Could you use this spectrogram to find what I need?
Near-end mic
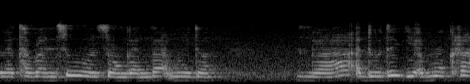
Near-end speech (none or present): none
